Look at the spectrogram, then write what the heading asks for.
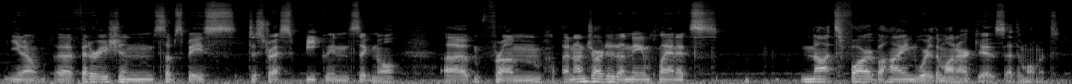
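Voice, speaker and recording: A man's voice: fairly low pitch, measured pace, a bit bright, a little hiss or hum. A man running a tabletop game, narrating off the cuff in an informal, easygoing, explanatory way. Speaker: game master.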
